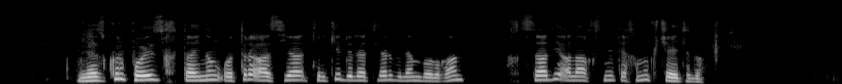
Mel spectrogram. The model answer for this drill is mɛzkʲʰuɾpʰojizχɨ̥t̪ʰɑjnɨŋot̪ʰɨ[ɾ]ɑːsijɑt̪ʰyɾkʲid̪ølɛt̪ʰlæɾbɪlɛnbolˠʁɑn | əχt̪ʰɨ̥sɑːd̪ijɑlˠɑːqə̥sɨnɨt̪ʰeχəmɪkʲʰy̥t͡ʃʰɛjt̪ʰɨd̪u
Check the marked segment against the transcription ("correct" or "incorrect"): correct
